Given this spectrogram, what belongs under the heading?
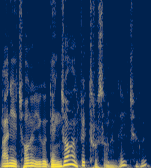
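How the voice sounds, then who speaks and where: A man's voice: medium pitch, big pitch swings, rapid-fire, mellow, no echo, studio quality. A man with slushy, lisping s sounds, telling history conversationally as a podcast host and explaining things with everyday examples.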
